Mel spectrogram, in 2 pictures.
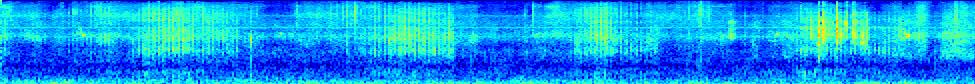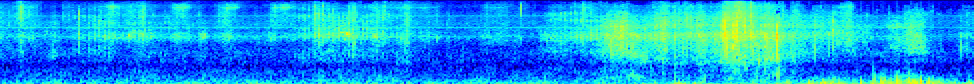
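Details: Stray cat in a park, following close behind at a brisk pace and filmed on a GoPro: a low, steady purring rumble runs throughout, with light rustling and handling noise above, growing louder near the end.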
